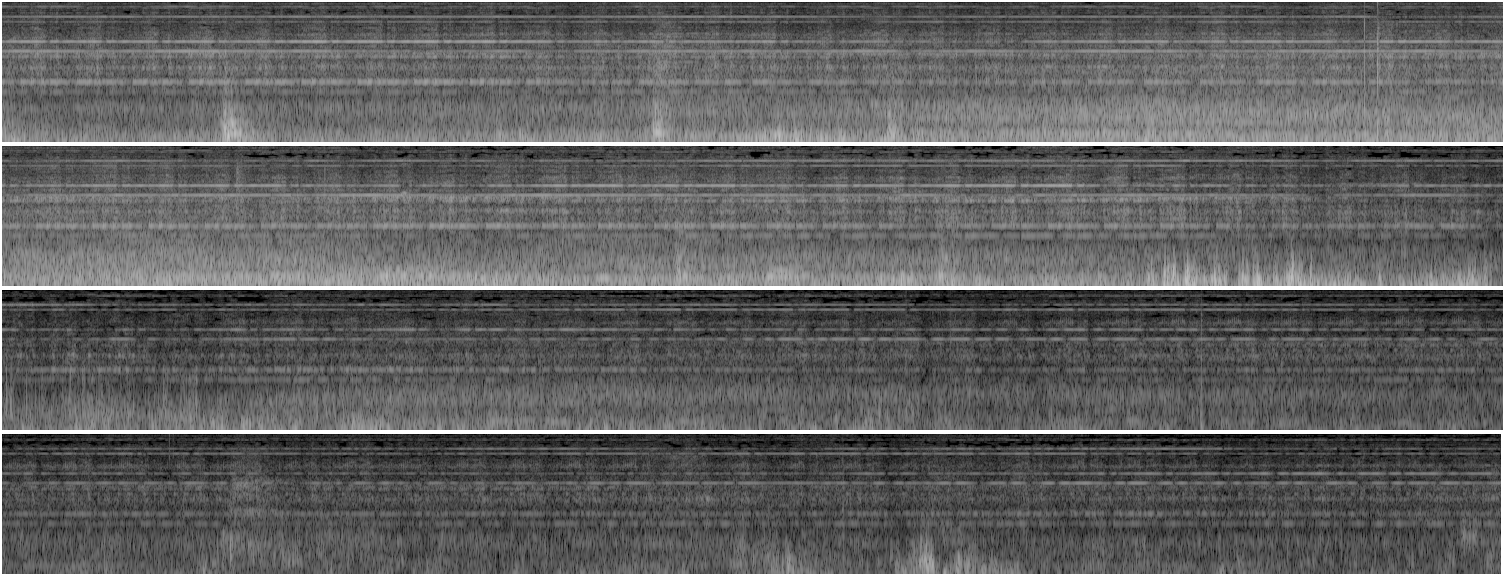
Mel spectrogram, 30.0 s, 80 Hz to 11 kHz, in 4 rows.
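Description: ED4M electric multiple unit departing a platform: its carriages roll past with a steady rumble and a few sharp clicks. The sound drops suddenly about halfway through as the rear cab goes by, then fades as the train pulls away.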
